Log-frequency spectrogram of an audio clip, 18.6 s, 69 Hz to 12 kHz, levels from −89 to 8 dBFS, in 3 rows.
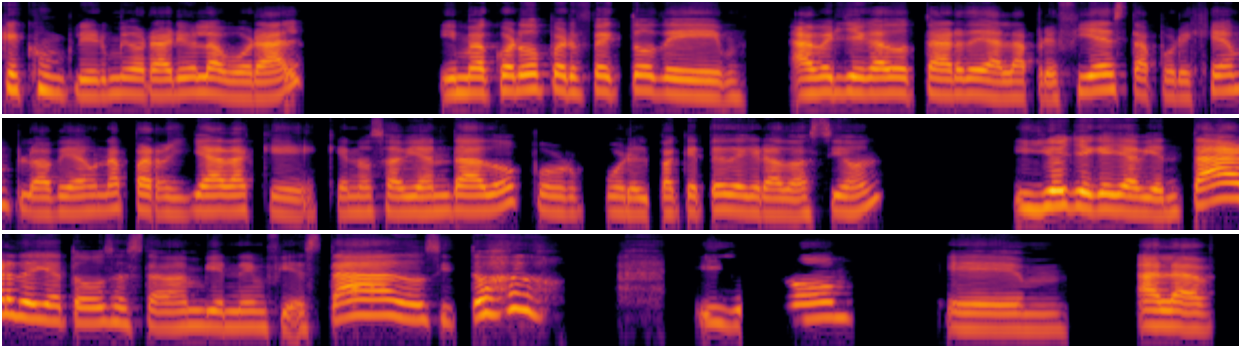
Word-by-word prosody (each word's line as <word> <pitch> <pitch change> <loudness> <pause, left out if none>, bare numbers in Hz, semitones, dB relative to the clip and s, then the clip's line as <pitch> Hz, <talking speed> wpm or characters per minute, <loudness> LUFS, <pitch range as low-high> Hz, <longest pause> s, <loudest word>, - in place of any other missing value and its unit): que 220 -2 +1
cumplir 180 -6 -5
mi 185 - -5
horario 180 +1 0
laboral, 160 - +1 0.7
y 180 +1 -3
me 190 - +2
acuerdo 210 +3 +2
perfecto 205 0 0
de 165 -3 0 0.2
haber 190 +1 +3
llegado 190 -1 +2
tarde 180 -1 +1
a 155 - +1
la 160 0 -3
pre-fiesta, 200 +5 -1
por 165 - -9
ejemplo, 210 0 -4
había 165 +1 -3
una 185 +2 -3
parrillada 175 0 0
que 155 -4 -9
que 160 - -9
nos 165 +1 -8
habían 165 +1 -2
dado 180 +7 +1
por 165 -3 -7
por 165 -1 -6
el 155 0 -5
paquete 170 +3 -4
de 175 -1 0
graduación 160 - -3 0.7
y 190 -1 -4
yo 215 - +9
llegué 195 -4 +4
ya 170 -2 +3
bien 160 +1 -3
tarde, 300 - +7
ya 230 -2 0
todos 210 0 -3
estaban 180 -2 -5
bien 175 -1 -5
enfiestados 240 - +2
y 220 - -11
todo. 325 - +1 0.7
Y 205 - -9
yo, 245 +7 -4 0.5
em, 155 -1 -5 0.4
a 185 - +6
la 165 -3 +2
180 Hz, 160 wpm, -21 LUFS, 165-205 Hz, 0.7 s, yo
